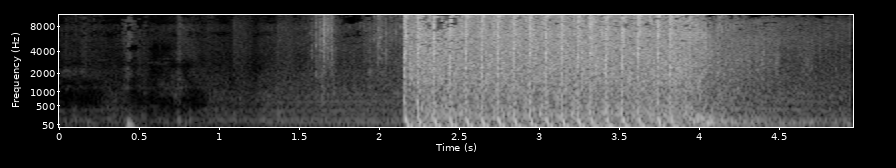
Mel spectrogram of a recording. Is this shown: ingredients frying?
no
